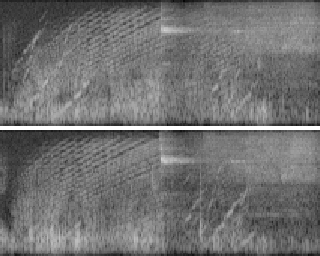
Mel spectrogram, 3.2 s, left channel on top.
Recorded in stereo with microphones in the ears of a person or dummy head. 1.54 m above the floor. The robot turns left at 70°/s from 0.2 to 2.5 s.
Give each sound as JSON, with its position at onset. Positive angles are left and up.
{"t": 1.6, "sound": "a running tap", "side_deg": -70, "distance_m": 1.6}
